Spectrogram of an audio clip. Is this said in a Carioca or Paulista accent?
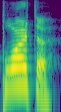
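Paulista. It is said in a São Paulo accent. This is how the visitor normally talks. "Se você é de São Paulo, você fala porta"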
